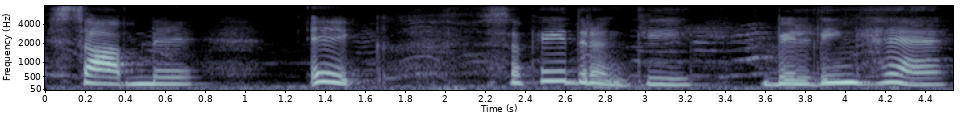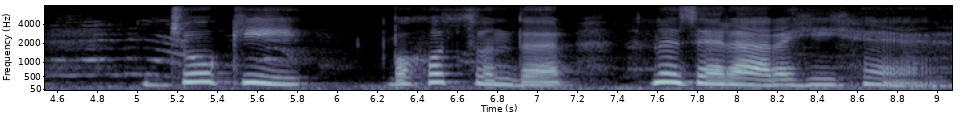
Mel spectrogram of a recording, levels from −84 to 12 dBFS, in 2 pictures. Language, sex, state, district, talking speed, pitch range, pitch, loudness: Hindi, female, Uttar Pradesh, Varanasi, 100 wpm, 210-285 Hz, 240 Hz, -22 LUFS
